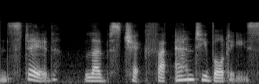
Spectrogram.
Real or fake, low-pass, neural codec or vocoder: fake; 7.2 kHz; codec, 16 kHz in and 24 kHz out, 0.8 kbps, FocalCodec, streaming, 65536 codes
